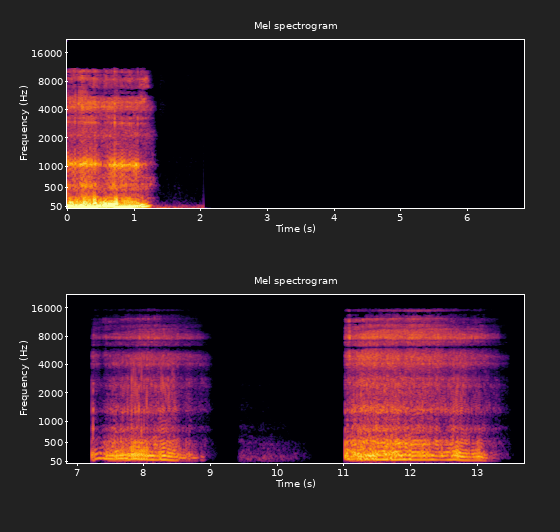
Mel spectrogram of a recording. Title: Sweet Sounds Of Snoring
